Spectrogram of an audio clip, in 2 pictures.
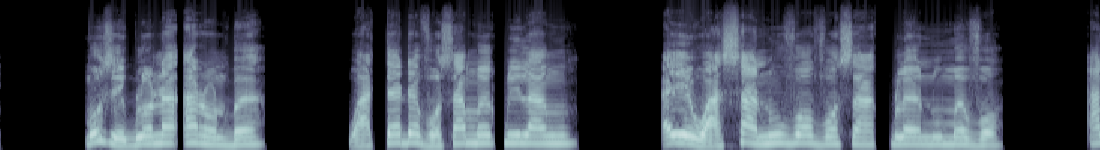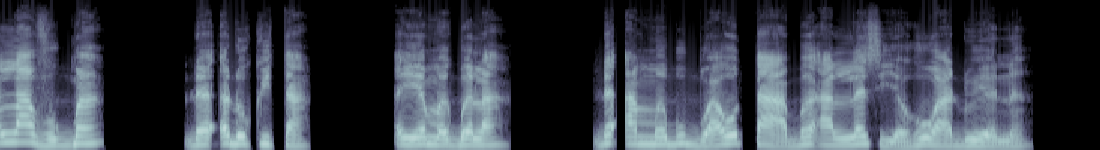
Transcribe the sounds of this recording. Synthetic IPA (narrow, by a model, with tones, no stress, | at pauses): mo˦s̬e˨ɡ͡blɔ˦nã˦ʔa˦ɾɔ˨nbɛ˦ | wo˨a˨t̪ɛ˦ɖɛ˦vɔ˨sã˦mɛ̃˦k͡pli˦la˦ŋũ˦ | e˦jɛ˦wo˨a˨sa˦nũ˦vɔ˦vɔ˦sã˦k͡plɛ˦nũ˦mɛ̃˦vɔ˦ | a˦la˦vu˨ɡ͡bã˦ | ɖɛ˦ʔɛ˦ɖo˦ku˦i˦t̪a˨ | e˦jɛ˦mɛ̃˨ɡ͡bɛ˦la˦ | ɖɛ˦ʔa˨mɛ̃˨bu˦bu˨a˨wo˦t̪a˨a˨bɛ˦a˨lɛ˦si˨je˨ɦo˦wa˨ɖu˦˨ɛ˨nɛ̃˦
